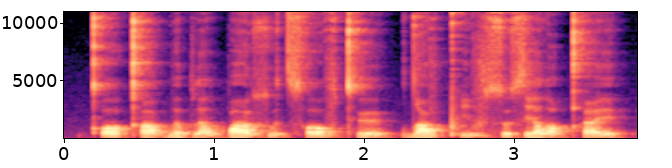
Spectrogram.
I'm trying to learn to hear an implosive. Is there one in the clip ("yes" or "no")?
no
